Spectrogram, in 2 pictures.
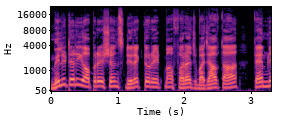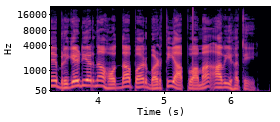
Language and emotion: Gujarati, neutral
